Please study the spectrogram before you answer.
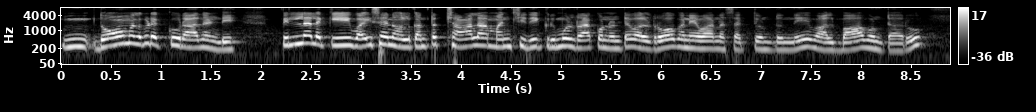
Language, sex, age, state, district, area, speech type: Telugu, female, 45-60, Andhra Pradesh, Chittoor, rural, spontaneous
